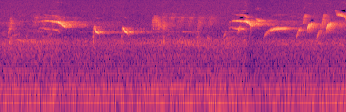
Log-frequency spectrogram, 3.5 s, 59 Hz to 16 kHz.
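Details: Blyth's reed warbler singing in a home town near a busy railway with 400+ trains per day: a fast run of high, scratchy whistles and slurred chirps, some notes repeated, over faint background hiss.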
